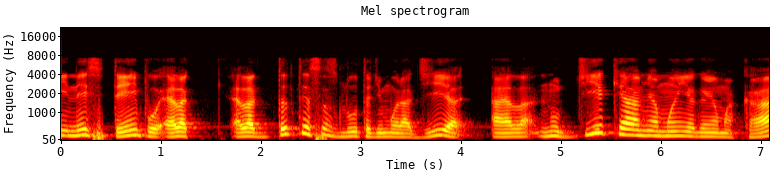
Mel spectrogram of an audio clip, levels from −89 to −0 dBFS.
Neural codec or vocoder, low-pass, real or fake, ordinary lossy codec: none; 7.2 kHz; real; none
